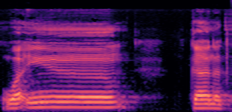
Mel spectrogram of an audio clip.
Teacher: کاف کے ساتھ الف مدہ ایک الف میں کھینچیں گے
